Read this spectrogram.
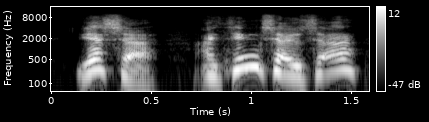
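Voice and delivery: high, eager obedient reply. A narrator's reading. Junior assistant answering the minister, eagerly. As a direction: answer keenly, anxious to please. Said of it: "said Percy eagerly".

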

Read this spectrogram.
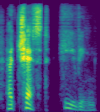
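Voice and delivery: ordinary delivery, nothing marked

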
